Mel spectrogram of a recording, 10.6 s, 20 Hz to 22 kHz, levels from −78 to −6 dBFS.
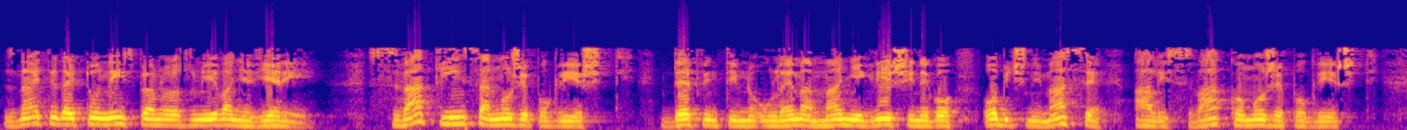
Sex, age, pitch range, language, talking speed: male, 40-59, 130-165 Hz, Croatian, 125 wpm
